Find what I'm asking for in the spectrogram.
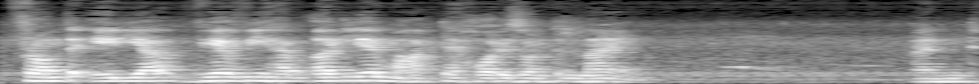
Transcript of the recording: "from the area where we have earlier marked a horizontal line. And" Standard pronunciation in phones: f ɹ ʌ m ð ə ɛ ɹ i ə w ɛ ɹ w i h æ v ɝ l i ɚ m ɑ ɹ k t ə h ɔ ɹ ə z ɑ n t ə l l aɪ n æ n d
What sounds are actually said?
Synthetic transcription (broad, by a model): f ɹ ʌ m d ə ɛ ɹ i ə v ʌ ɹ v i h æ v ɝ l i ɚ m ɑ ɹ k t ə h ɔ ɹ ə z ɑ n t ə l l aɪ n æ n d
